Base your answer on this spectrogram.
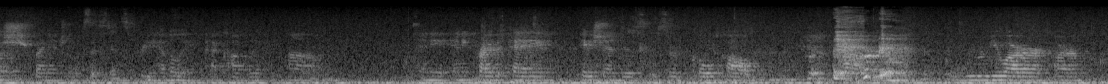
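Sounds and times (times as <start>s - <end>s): person speaking: 4.2s - 11.0s
person coughing: 8.0s - 9.4s.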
